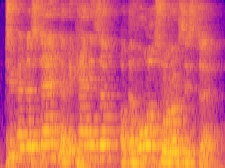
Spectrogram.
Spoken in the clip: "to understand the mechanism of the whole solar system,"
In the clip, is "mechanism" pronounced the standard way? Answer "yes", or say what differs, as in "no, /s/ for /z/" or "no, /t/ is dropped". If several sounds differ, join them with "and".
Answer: yes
